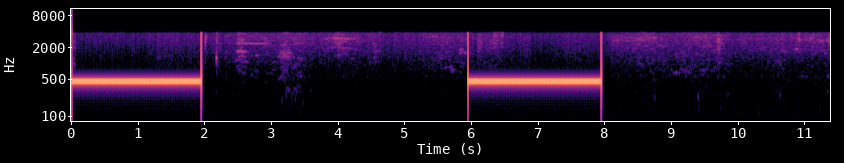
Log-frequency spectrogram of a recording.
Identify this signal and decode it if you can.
Ringback tone (North America), 440 + 480 Hz.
